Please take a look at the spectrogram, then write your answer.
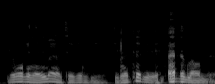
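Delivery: normal talking voice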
